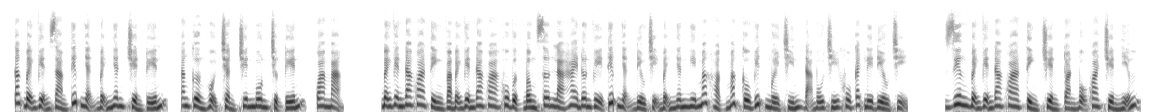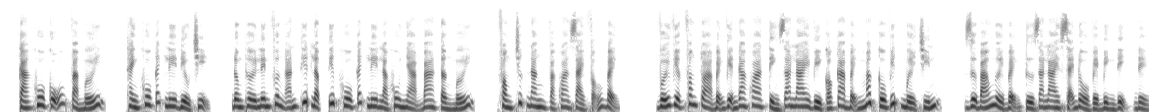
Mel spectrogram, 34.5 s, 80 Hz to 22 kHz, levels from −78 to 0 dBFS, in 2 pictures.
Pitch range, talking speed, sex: 185-235 Hz, 235 wpm, female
